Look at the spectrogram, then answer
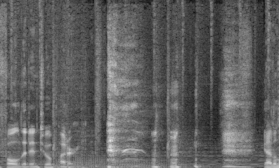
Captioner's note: laughs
